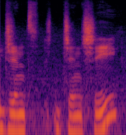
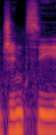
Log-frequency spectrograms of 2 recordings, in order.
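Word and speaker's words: Jinhsi: It could be Jinshi, but considering her original name is C and Jin was added on to her name, I assume Jinsi is actually the way to pronounce her name.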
